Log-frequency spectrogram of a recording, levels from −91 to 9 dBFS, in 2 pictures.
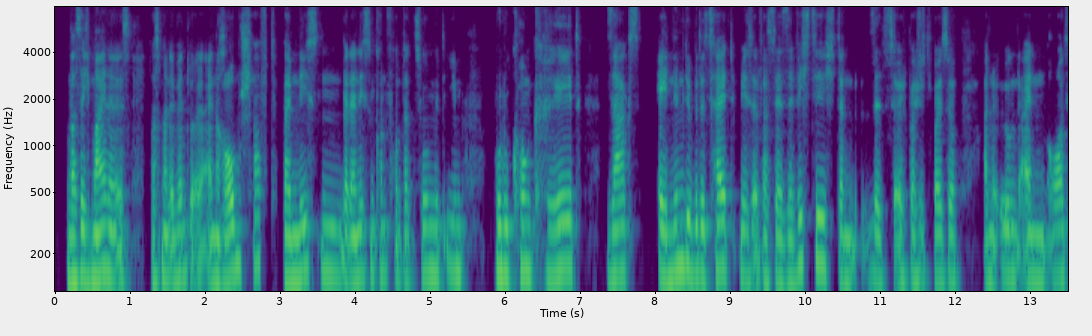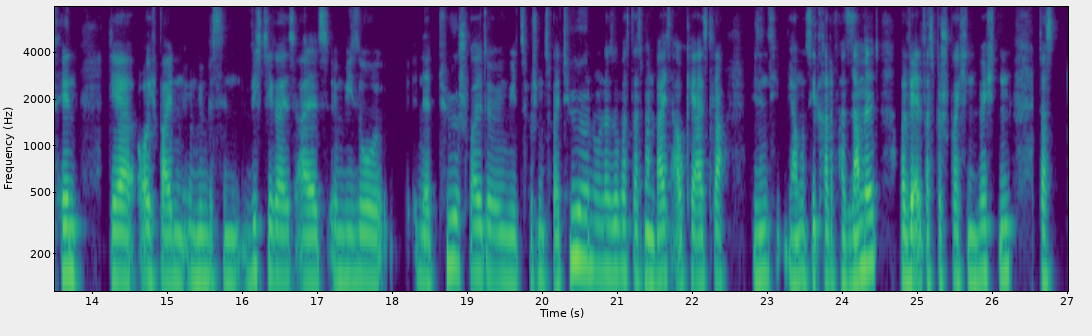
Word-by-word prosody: was 130 0 +3
ich 130 -2 +3
meine, 140 +1 +5
ist, 125 -1 -4 0.2
dass 125 - -3
man 135 0 +1
eventuell 140 +3 -1
einen 130 - +1
Raum 135 +6 +5
schafft 170 +1 -6
beim 130 -1 +4
nächsten 150 0 -1
bei 135 - +2
der 130 0 +4
nächsten 140 +1 -3
Konfrontation 145 0 -4
mit 145 -1 -3
ihm, 150 -2 -4 0.4
wo 150 -1 +4
du 150 - +4
konkret 155 0 0 0.3
sagst: 145 +1 -1 0.2
„Ey, 145 -2 +5
nimm 150 +4 +2
dir 165 -2 +4
bitte 145 -1 +2
Zeit, 155 +2 +2
mir 140 - -1
ist 135 - -6
etwas 130 -2 -2
sehr 125 -2 +1
sehr 120 +1 -2
wichtig.“ 170 -1 +1
Dann 125 -2 -1
setzt 130 -3 -5
ihr - - -1
euch 130 -3 -2
beispielsweise 135 0 -2 0.3
an 130 +1 -1
irgendeinen 135 -2 -1
Ort 145 +1 -1
hin, 150 -1 +3 0.4
der 140 -2 +4
euch 135 -2 +1
beiden 130 0 +1
irgendwie 135 +1 -1
'n 130 - 0
bisschen 130 -1 -4
wichtiger 145 -1 -1
ist 135 +1 -4
als 130 0 0
irgendwie 135 -1 -2
so 135 -2 +1 0.4
in 140 - -9
der 130 -1 -1
Türspalte 160 -3 0
irgendwie 135 -2 -1
zwischen 135 +1 -6
zwei 125 -1 -3
Türen 175 +3 +3
oder 155 -1 -2
sowas, 150 0 0
dass 140 -2 -4
man 130 -2 +3
weiß: 140 +1 +1
„Ah, - - -2
okay, 130 +3 -2
alles 130 0 0
klar, 135 -1 -2 0.3
wir - - -1
sind 140 +11 -2
wir 190 -11 -4
haben 125 - +2
uns 135 -2 -4
hier 145 - +3
grade 135 -2 -2
versammelt, 130 +8 +4 0.3
weil 135 -2 +3
wir 145 - +9
etwas 130 0 -1
besprechen 135 -1 -2
möchten“, 150 0 -1 0.3
dass 135 -1 -1
140 Hz, 185 wpm, -23 LUFS, 130-150 Hz, 0.4 s, wir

